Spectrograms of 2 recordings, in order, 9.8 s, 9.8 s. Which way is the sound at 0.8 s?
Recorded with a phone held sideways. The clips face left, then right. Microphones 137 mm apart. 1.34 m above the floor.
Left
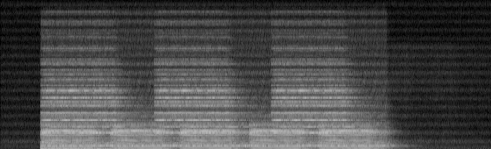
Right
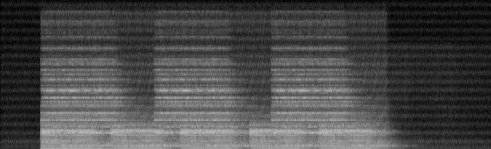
40° left (ahead or behind).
